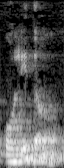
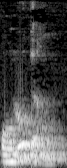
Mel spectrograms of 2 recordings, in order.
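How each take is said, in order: First: An i vowel follows the l sound. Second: A u vowel follows the l sound.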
